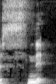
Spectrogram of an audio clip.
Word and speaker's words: SNP: c'est un identifiant de snip ces trois lettres SNP mais on les prononce snip qu'est-ce que c'est qu'un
